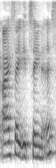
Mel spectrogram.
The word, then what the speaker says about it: Itsenis: And then like I say Itsenis, so that's how I say it.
